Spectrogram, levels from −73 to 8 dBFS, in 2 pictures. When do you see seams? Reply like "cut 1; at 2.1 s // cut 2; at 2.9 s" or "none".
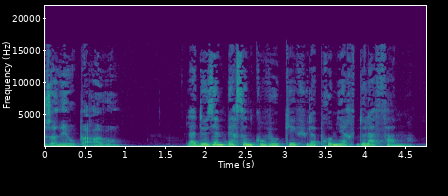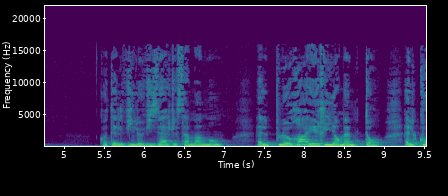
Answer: cut 1; at 3.9 s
